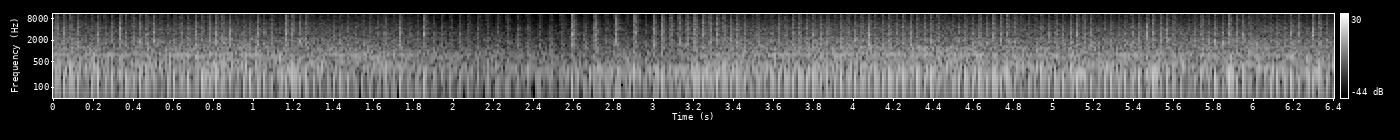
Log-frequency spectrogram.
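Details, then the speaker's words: Briggs & Stratton 13 hp OHV on an MTD/White LT300 tractor, started after reassembly with a used snowmobile fuel filter fitted. Revs rise and sag, dipping then recovering; owner suspects water in the float bowl, surging. "yeah that thing's really not happy now uh I'm going to have to take we going have to drain the stupid float bowl out there must be some water in there"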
